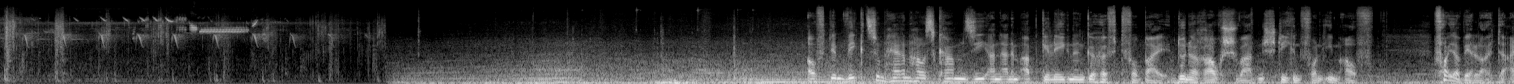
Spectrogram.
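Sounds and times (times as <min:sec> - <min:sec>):
birds chirping: 0:00.0 - 0:15.1
Land Rover car engine starting and driving off: 0:03.8 - 0:15.1
speech: 0:08.1 - 0:13.8, 0:14.4 - 0:15.1.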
